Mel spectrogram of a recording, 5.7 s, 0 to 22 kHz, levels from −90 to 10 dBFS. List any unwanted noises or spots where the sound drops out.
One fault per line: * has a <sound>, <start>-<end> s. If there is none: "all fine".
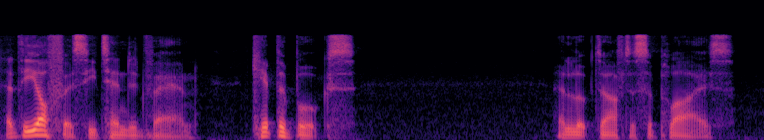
all fine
